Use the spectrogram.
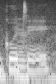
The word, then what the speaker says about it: Goethe: Is that how it's pronounced? The German one? Goethe, yes.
